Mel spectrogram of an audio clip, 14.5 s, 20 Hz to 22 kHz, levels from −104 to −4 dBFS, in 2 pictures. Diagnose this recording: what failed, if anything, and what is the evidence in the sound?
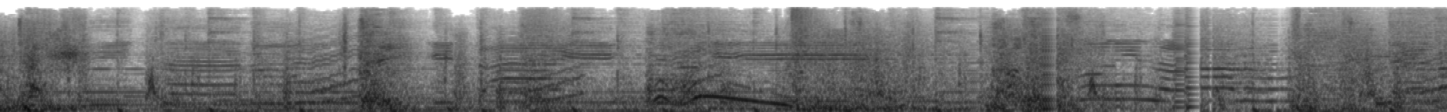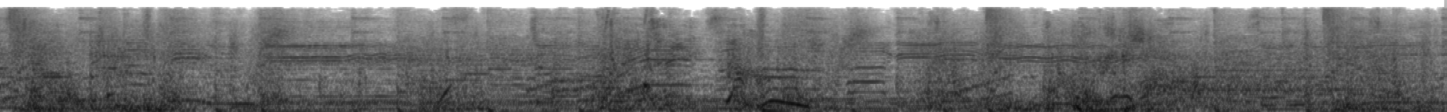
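Repeated packet loss (robotic sound) at the network stage, from 4.87 to 6.41 s. Seven short gaps, the longest 60 ms, total about 240 ms. Each is patched by extending the previous sound, so about 16% of that stretch is concealment, heard as choppy stutter with pieces missing.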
